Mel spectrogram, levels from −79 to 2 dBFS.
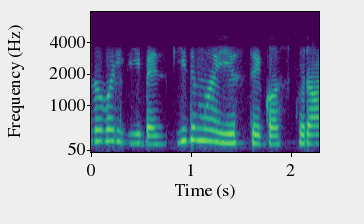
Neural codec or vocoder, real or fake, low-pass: none; real; 7.2 kHz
